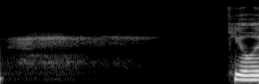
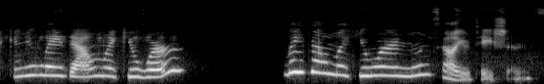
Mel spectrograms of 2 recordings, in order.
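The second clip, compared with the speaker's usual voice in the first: much higher sing-song talk to a dog; high pet voice; 9 semitones higher than usual. Real, not acted. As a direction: sweetly ask the dog to lie down, pitched up. Asking dog to lie down.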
